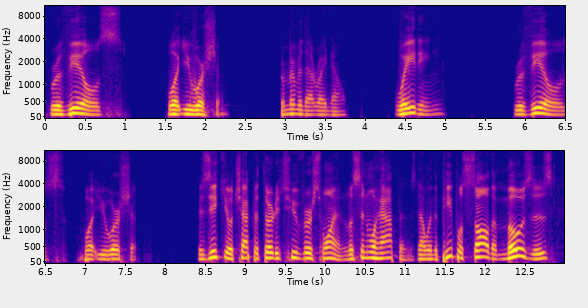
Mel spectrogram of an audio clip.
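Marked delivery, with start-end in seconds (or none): none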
